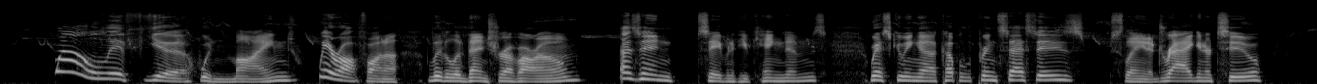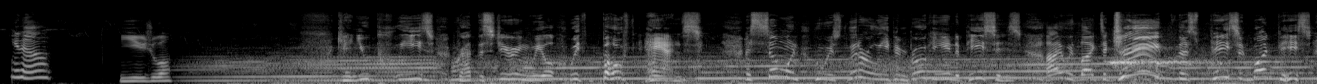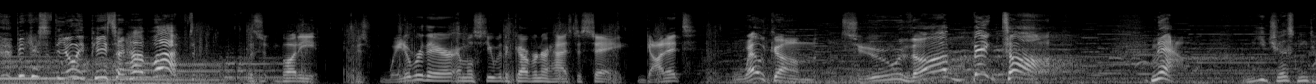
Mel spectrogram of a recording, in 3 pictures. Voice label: Animation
